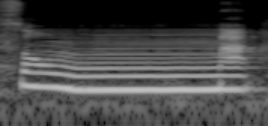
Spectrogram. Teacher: آواز کو ناک میں جب پڑھتے ہیں اس کو غنہ کہتے ہیں, اور غنہ کی مقدار 2 حرکات کی مقدار کے برابر, یعنی 2 حرکات کی مقدار ہم نے اس آواز کو ناک میں ہولڈ کرنا ہے, کھینچنا ہے, اسٹریچ کرنا ہے. ثم, یہ جو کی آواز ہے یہ غنہ ہے.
